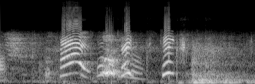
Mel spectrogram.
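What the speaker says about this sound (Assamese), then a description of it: "এই ভগৱান কুকুৰকেইটা" A few sharp, high-pitched barks and yelps from dogs nearby, in quick irregular bursts over a low background rumble.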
